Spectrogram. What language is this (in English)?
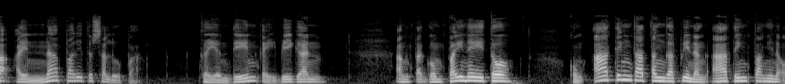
Filipino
